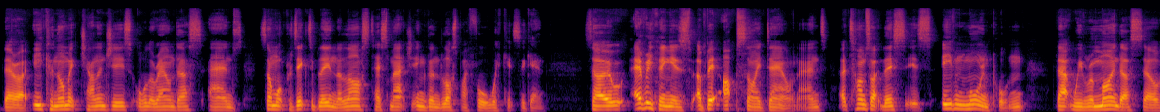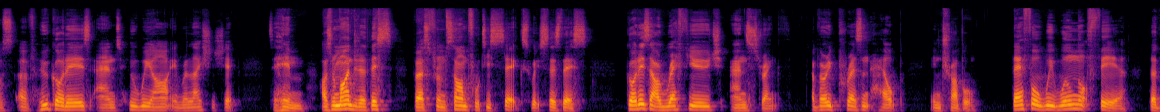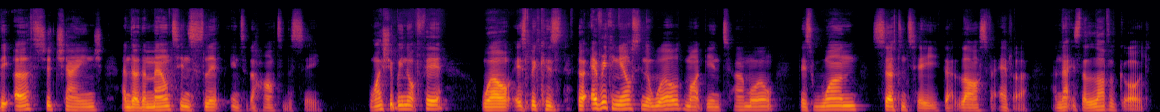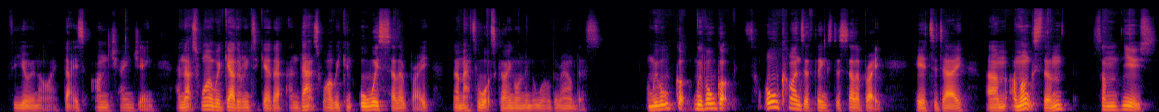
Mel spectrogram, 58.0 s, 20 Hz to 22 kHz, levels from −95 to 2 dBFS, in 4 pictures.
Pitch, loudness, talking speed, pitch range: 115 Hz, -25 LUFS, 185 wpm, 100-130 Hz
